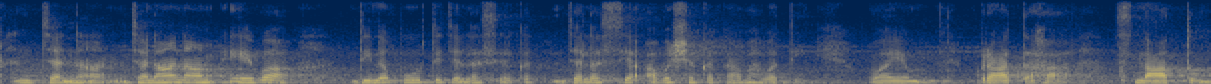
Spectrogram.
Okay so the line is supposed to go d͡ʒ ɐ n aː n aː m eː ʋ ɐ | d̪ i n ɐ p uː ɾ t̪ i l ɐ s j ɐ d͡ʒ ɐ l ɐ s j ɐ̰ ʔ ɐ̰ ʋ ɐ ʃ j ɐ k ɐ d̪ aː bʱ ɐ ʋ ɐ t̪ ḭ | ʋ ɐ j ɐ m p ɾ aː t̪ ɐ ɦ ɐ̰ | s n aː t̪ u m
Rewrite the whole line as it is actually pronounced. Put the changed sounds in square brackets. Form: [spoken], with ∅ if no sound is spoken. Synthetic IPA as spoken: d͡ʒ ɐ n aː n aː m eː ʋ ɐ | d̪ i n ɐ p uː ɾ t̪ i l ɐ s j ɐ d͡ʒ ɐ l ɐ s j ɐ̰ ʔ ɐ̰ ʋ ɐ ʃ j ɐ k ɐ [t̪] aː bʱ ɐ ʋ ɐ t̪ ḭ | ʋ ɐ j ɐ m p ɾ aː t̪ ɐ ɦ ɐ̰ | s n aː t̪ u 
